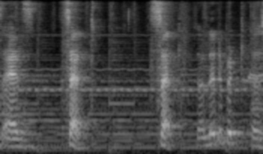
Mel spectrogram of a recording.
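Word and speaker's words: Zett: z is pronounced as set except a little bit a silent sound from d but more strong in z and t in the end strong d set set you can say like in pizza so sal and are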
